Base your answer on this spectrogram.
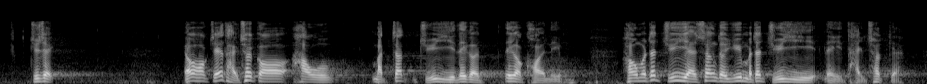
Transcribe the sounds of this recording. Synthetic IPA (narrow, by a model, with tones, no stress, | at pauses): t͡ʃyː˨˥t͡sɪ˨k̚ | jɐ˨˧whɔː˨k̚t͡sɛː˨˥t̪ʰɐ˨˩jt͡ʃʰɵ˥t̚kɔː˧hɐ˨w | mɐ˨t̚t͡sɐ˥t̚t͡ʃyː˨˥jiː˨˧liː˥kɔ˧liː˥kɔː˧kʰɔ̰ː˧jlḭː˨m | hɐ˨wmɐ˨t̚t͡sɐ˥t̚t͡ʃy˨˥jiː˧hɐ˨jsœː˥ŋt̪ɵ˧ɥɥyː˥mɐ˨t̚t͡sɐ˥t̚t͡ʃyː˨˥jiː˨˧lʔḛ˨˩jt̪ʰɐ̰˨˩jt͡ʃʰɵ˥t̚kɛ̰˧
